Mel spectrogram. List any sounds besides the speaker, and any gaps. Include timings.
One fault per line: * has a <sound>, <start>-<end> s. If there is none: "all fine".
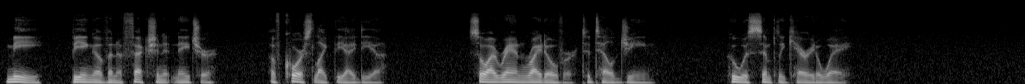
all fine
